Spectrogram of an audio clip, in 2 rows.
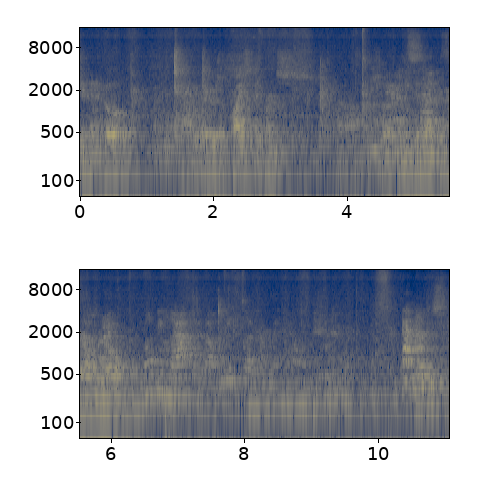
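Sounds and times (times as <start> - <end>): man talking: 0.0 - 0.8, 1.4 - 6.3.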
